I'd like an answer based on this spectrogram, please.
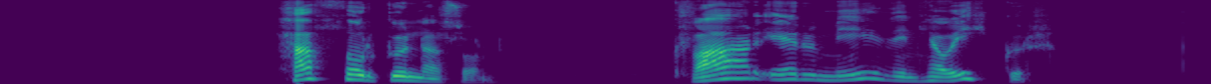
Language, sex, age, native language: Icelandic, male, 40-49, Icelandic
